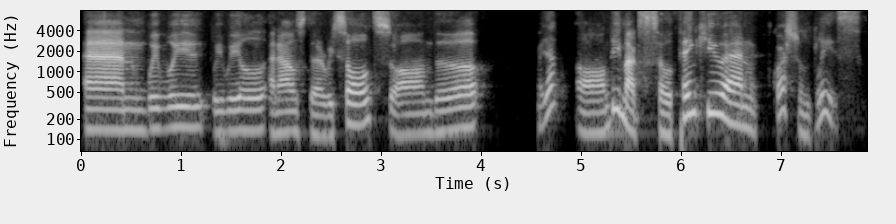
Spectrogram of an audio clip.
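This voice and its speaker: A man hosting an informal tech community presentation, speaking enthusiastically in halting, repetitive English with non-native-sounding phrasing. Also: medium pitch, animated. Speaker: meetup host presenting project proposals.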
